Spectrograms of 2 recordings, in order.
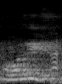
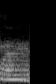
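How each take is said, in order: First: It starts with 'o' and ends with v. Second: It starts with 'a' and ends with f. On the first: The speaker calls it right. "অলিভই বলবেন" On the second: The speaker calls it wrong. "দয়া করে একে আলিফ বলবেন না"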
